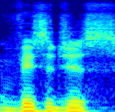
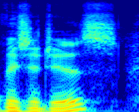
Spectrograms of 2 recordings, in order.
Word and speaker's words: visage: Like visages have been around for quite a while, even though I pronounced it as visage at the beginning. Apparently it's called visages.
